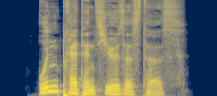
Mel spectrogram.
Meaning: strong/mixed nominative/accusative neuter singular superlative degree of unprätentiös
- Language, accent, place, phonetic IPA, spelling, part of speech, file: German, Germany, Berlin, [ˈʊnpʁɛtɛnˌt͡si̯øːzəstəs], unprätentiösestes, adjective, De-unprätentiösestes.ogg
